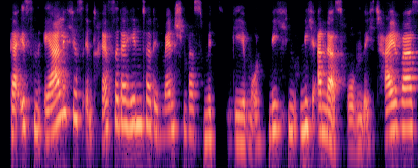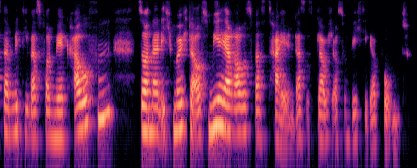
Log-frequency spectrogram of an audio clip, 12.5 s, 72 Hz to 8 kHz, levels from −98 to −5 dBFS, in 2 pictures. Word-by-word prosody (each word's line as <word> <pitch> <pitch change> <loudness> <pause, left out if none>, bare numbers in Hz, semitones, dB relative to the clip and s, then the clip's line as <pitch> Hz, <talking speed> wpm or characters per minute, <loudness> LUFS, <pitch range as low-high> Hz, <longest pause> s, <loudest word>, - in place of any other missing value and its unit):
da 190 - +4
ist 235 0 +2
'n 205 - -7
ehrliches 285 - +4
Interesse 255 - -3
dahinter, 245 0 0
den 195 -4 -9
Menschen 210 +2 -4
was 190 -2 -2
mitzugeben 155 -3 -9
und 155 - -11
nicht 215 +2 -7 0.2
nicht 225 -1 0
andersrum: 145 -7 +2
„Ich 165 - -9
teile 205 +6 +3
was, 225 0 +7
damit 200 +1 -5
die 185 -1 -14
was 175 +1 -3
von 175 -1 -6
mir 170 0 -1
kaufen, 255 - +1 0.4
sondern 200 -1 +3
ich - - -9
möchte 215 +2 +1
aus - - -1
mir 235 +4 +3
heraus 200 -1 +3
was 180 0 -6
teilen.” 165 - -1
Das 180 0 -6
ist, - - -8
glaube 160 -1 -4
ich, - - -14
auch - - -12
so 170 -1 -10
'n 165 - -26
wichtiger 165 -2 -13
Punkt. 280 - -12
200 Hz, 190 wpm, -24 LUFS, 175-230 Hz, 0.4 s, was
